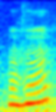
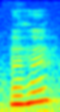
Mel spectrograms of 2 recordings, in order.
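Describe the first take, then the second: No difference in how they are said.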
